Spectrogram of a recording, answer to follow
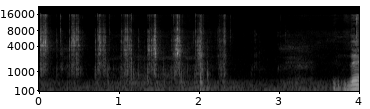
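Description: Precision screwdriver backing out a spring-loaded screw on a laptop's copper-pipe CPU heatsink: a run of light clicks, about three or four a second, that stops a little over two seconds in.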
